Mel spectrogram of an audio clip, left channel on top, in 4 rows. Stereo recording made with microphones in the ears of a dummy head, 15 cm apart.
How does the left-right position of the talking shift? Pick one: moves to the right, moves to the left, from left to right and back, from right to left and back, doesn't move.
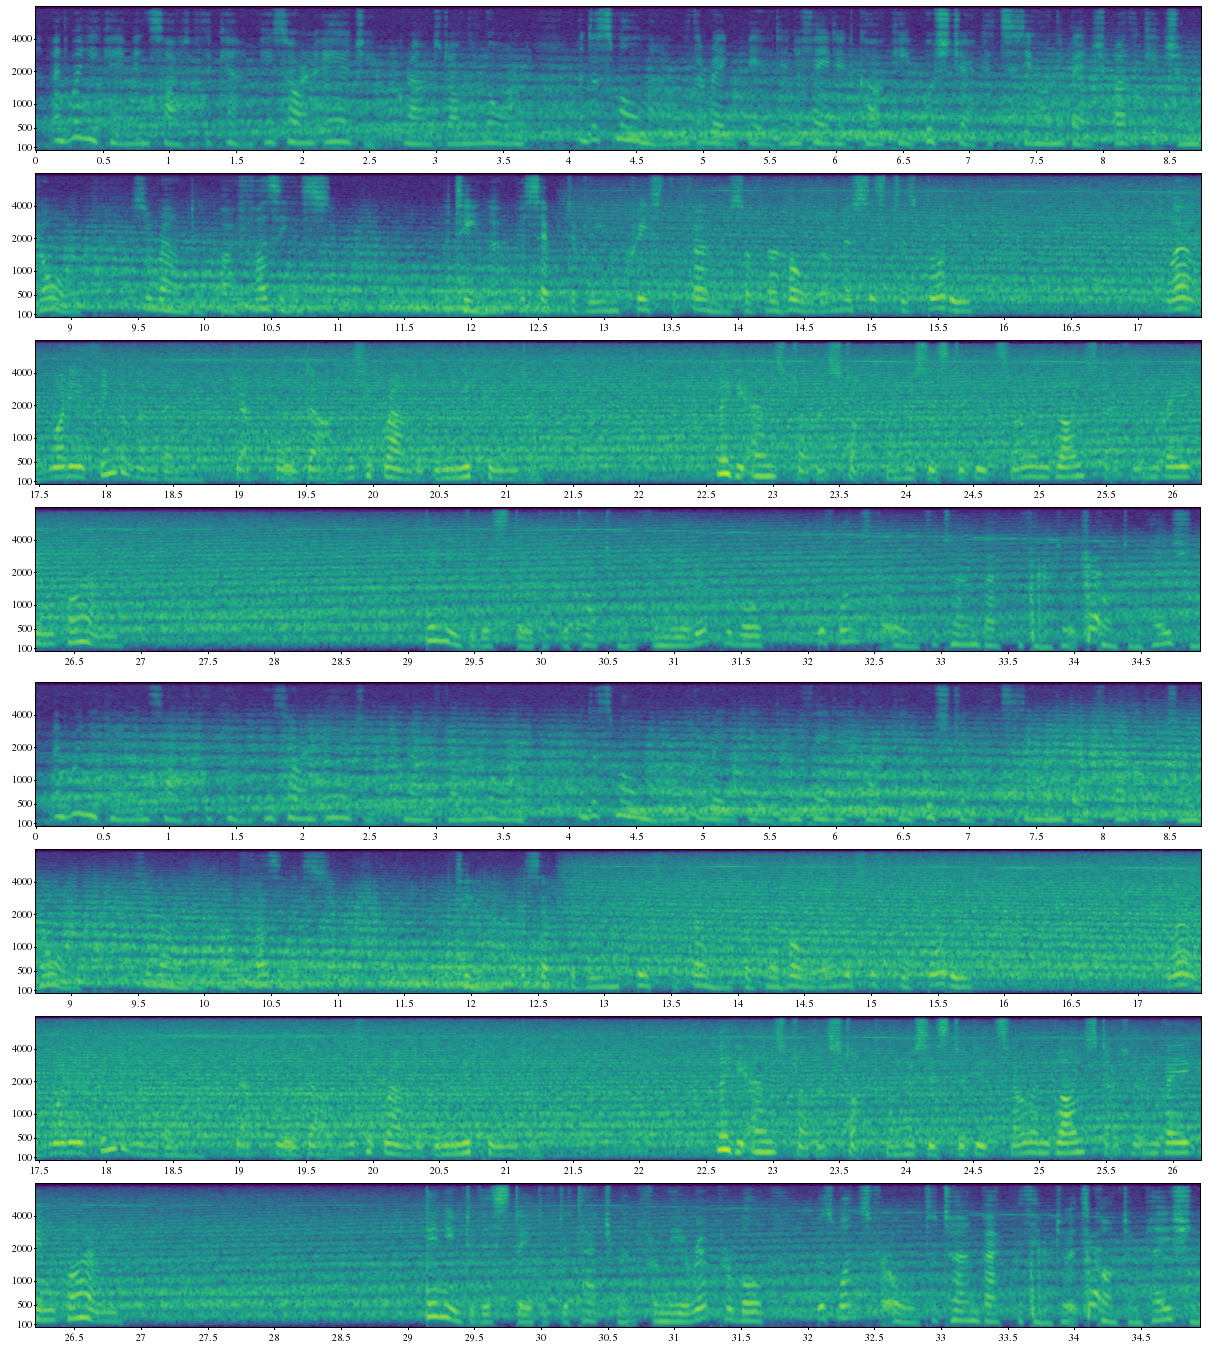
moves to the right.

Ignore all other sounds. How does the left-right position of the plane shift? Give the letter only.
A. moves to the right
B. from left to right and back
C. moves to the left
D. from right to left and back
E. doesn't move
C.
